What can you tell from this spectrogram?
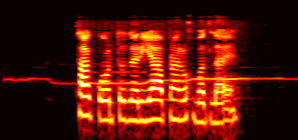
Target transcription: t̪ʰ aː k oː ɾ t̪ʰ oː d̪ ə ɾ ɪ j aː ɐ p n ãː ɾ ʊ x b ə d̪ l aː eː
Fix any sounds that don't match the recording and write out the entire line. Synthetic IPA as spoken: t̪ʰ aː k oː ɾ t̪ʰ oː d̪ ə ɾ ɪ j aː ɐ p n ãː ɾ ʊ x b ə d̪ l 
